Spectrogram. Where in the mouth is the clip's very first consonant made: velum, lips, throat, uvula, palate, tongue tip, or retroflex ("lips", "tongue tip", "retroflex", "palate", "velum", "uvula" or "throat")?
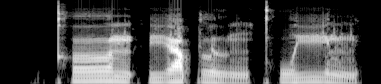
velum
